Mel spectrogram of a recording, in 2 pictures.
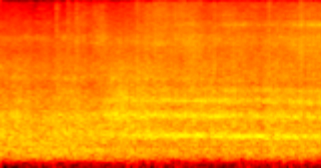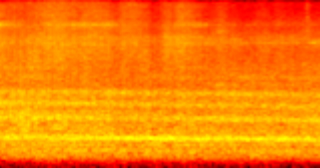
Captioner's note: braking - arrival at the station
